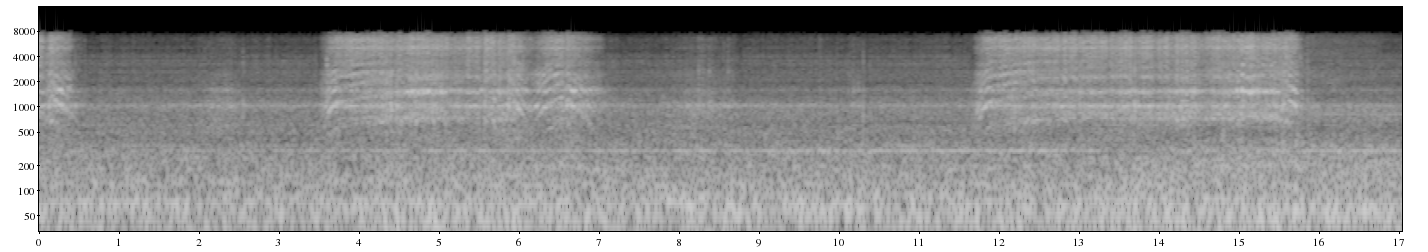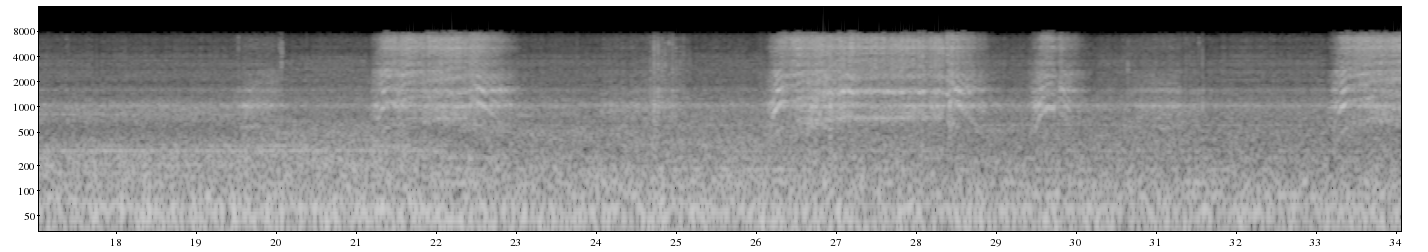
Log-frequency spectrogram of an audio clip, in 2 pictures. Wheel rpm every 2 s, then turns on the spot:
30, 30, 180, 40, 10, 20, 180, 170, 0, 10, 60, 40, 20, 160, 80, 20, 50.
0-2 18-20 24-26 30-32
